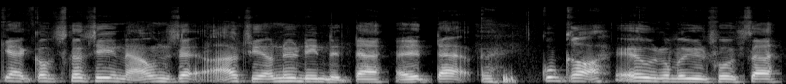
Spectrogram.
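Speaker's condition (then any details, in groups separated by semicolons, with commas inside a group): Cerebral palsy; somewhat unclear, self-described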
